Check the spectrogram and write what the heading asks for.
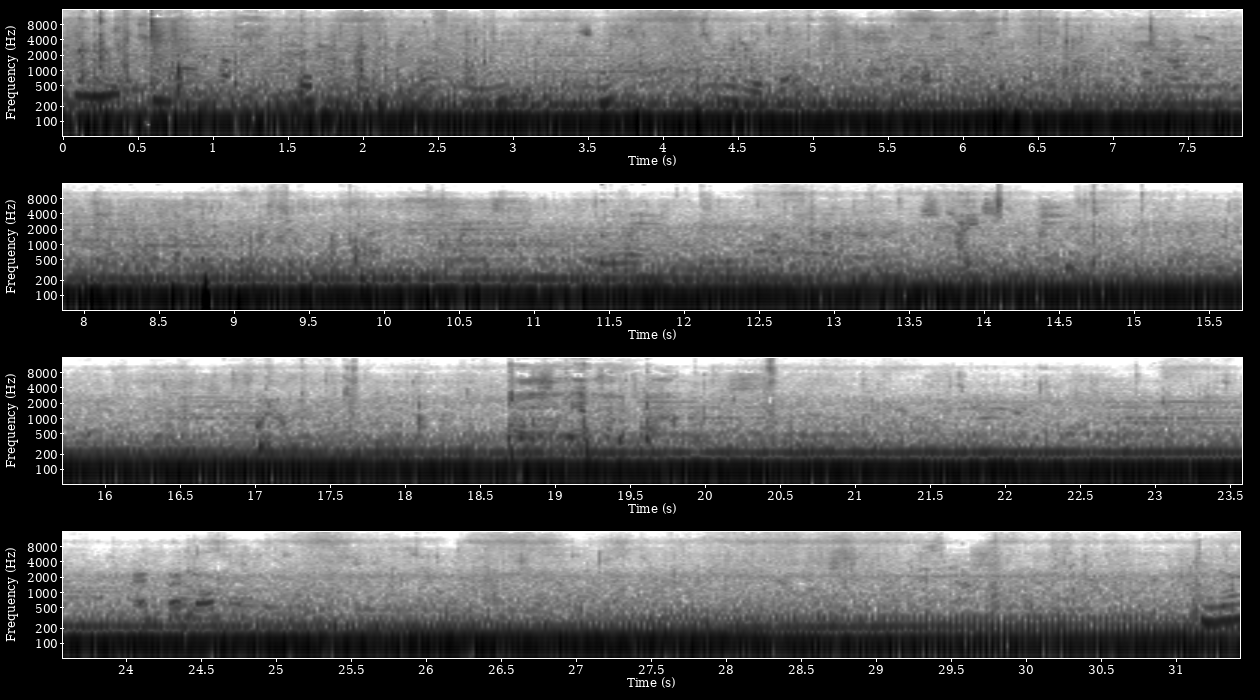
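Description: Indistinct chatter of bystanders over a steady low hum that runs unchanged throughout, with a few faint clicks.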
